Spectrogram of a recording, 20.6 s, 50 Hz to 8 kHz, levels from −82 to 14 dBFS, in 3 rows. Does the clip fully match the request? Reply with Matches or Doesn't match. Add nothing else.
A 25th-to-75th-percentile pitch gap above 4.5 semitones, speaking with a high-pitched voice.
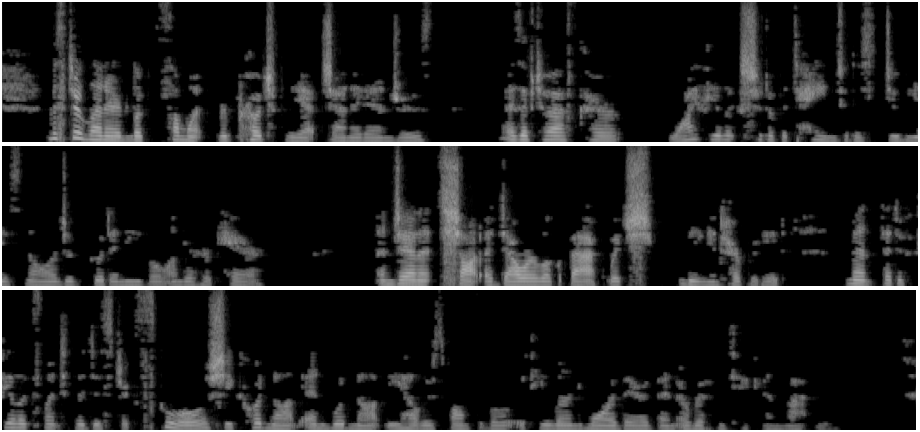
Doesn't match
